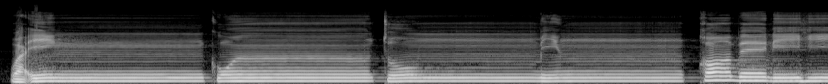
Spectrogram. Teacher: Huruf hi kita panjangkan dua harakat karena alif kecil di bawahnya.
